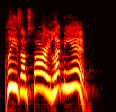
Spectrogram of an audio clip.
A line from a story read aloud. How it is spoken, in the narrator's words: them yelling out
